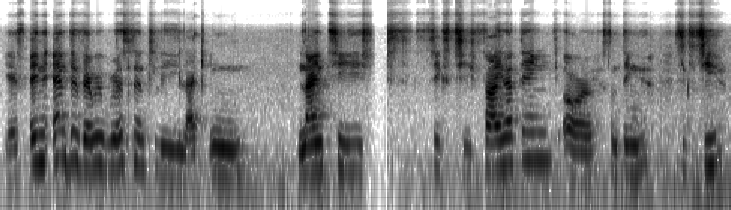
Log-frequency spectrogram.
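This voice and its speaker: A woman's voice: mid-range voice, a little slow, fairly bright tone, poor audio. A young woman from Ivory Coast whose first language is French, a student guest speaking hesitantly with many ums. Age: young adult. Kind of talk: casual interview.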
